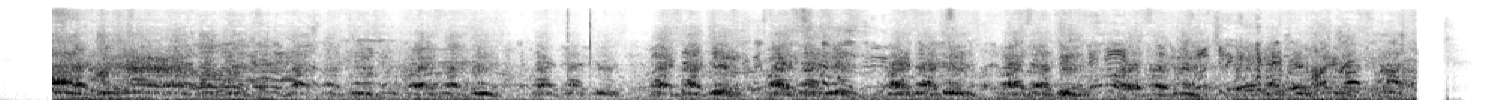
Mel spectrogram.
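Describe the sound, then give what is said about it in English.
A large outdoor crowd waving Palestinian flags at the Sydney Opera House chants 'Gas the Jews' and shouts in unison, loud and sustained for about fourteen seconds, with many voices blending into a dense roar and a low rumble of ambient noise underneath. “And then what do they chant after they chanted gas the Jews?”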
